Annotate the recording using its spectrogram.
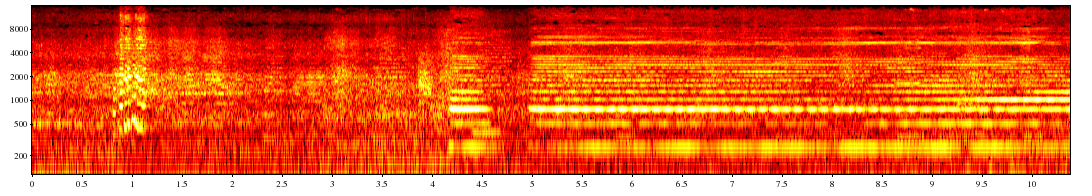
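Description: Truck air horn: a brief blast a little after four seconds, then one long, steady blast from about five seconds on. The diesel engines of convoy trucks run close by underneath.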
